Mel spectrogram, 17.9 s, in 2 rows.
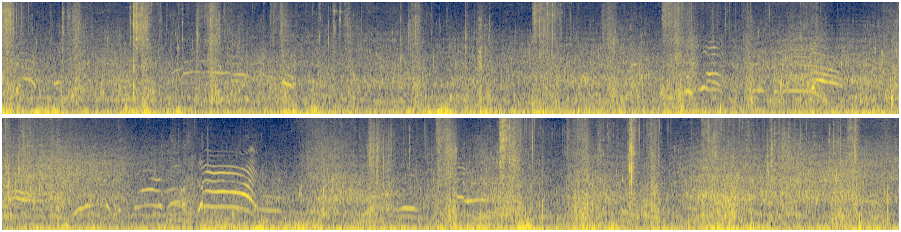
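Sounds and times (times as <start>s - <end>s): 
voices: 0.0s - 12.0s, 12.6s - 15.6s
waves washing onto a beach strewn with dried seaweed: 0.0s - 17.9s
wind: 0.0s - 17.9s.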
